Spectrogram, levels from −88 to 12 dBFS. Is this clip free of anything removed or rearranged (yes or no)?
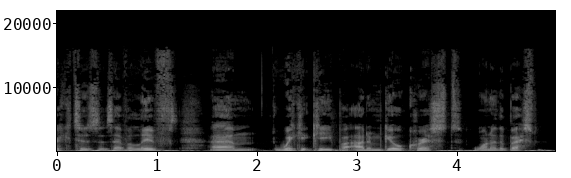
yes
